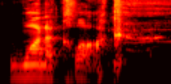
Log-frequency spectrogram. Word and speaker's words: ONE OK ROCK: So he is in a Japanese rock band that is huge called One OK Rock, but it's pronounced 1 o'clock.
